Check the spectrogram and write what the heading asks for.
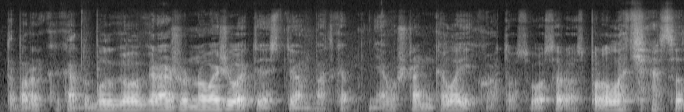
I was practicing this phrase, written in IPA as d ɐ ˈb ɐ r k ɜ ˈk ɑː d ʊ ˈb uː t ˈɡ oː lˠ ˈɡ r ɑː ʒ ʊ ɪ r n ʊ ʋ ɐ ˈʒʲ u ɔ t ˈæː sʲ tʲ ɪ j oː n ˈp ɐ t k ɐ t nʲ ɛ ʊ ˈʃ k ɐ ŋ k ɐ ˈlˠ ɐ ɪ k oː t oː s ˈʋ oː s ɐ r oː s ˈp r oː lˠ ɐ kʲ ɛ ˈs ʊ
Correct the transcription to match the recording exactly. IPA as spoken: d ɐ ˈb ɐ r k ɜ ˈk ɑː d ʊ ˈb uː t ˈɡ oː lˠ ˈɡ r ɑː ʒ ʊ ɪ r n ʊ ʋ ɐ ˈʒʲ u ɔ t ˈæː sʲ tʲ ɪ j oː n ˈb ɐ t k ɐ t nʲ ɛ ʊ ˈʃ t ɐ ŋ k ɐ ˈlˠ ɐ ɪ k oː t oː s ˈʋ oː s ɐ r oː s ˈp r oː lˠ ɐ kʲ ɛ ˈs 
